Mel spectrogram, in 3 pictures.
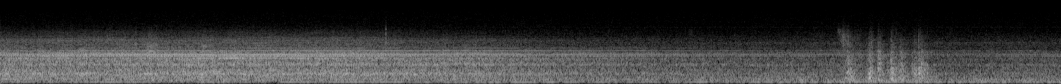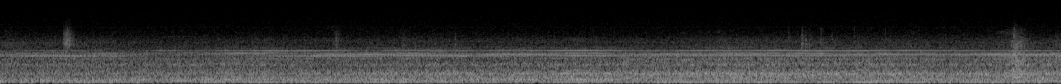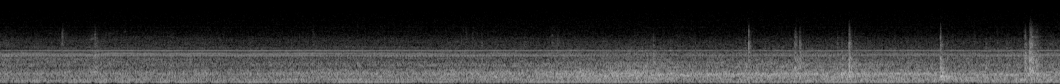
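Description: Steady machinery noise on an aircraft flight line: a high whine over a low hum, like a turbine or ground power unit running, a little louder for the first few seconds. A short cluster of clicks and knocks comes about nine seconds in, with a few sharp ticks near the end.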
